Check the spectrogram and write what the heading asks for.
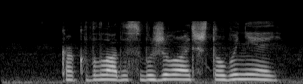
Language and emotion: Russian, angry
